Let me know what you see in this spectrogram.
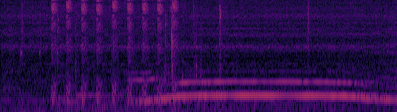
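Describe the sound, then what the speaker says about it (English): A howling alert tone from a Twitch stream rises out of game sounds and a burst of rhythmic clicks, then holds as a steady, loud, sustained howl for several seconds. "That was a howling noise, and that's from Twitch."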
